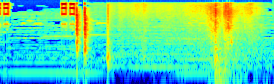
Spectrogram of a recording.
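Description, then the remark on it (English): A snooze alarm clock gives two short bursts of high electronic beeping, then sharp clicks and a clunk as it is silenced, followed by soft rustling and a brief swell of noise. No one speaks. “That was the snooze alarm.”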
